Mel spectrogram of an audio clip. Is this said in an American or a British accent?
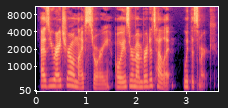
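American. It is said in a plain American accent.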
